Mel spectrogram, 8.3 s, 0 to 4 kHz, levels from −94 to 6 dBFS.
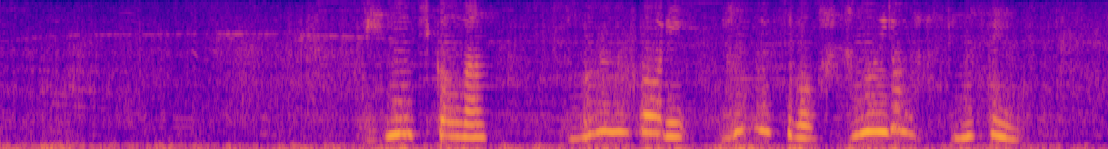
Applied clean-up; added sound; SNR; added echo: neural separator model SepFormer WHAMR!.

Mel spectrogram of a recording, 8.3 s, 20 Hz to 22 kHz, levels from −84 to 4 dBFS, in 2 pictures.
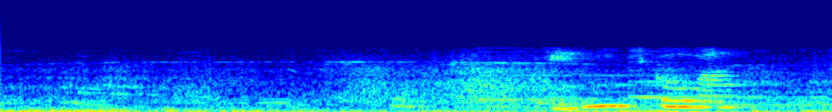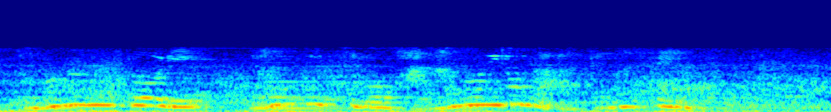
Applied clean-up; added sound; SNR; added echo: none; Fixed-wing aircraft, airplane; 5 dB; reverberation time 0.9 s.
